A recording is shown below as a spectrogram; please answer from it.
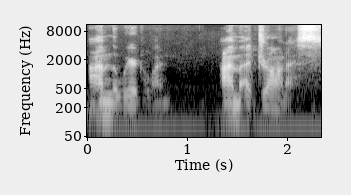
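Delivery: slight whisper. Voicing a woman introducing herself, whispering a little. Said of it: "she kind of whispers a little bit".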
